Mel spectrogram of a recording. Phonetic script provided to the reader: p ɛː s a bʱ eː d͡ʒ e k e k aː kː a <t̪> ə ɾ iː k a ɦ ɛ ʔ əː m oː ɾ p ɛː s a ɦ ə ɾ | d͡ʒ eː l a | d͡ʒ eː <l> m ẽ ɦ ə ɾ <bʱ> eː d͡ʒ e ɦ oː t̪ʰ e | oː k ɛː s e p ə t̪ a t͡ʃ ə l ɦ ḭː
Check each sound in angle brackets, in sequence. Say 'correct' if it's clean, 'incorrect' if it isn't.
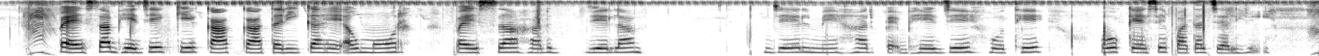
correct, correct, correct

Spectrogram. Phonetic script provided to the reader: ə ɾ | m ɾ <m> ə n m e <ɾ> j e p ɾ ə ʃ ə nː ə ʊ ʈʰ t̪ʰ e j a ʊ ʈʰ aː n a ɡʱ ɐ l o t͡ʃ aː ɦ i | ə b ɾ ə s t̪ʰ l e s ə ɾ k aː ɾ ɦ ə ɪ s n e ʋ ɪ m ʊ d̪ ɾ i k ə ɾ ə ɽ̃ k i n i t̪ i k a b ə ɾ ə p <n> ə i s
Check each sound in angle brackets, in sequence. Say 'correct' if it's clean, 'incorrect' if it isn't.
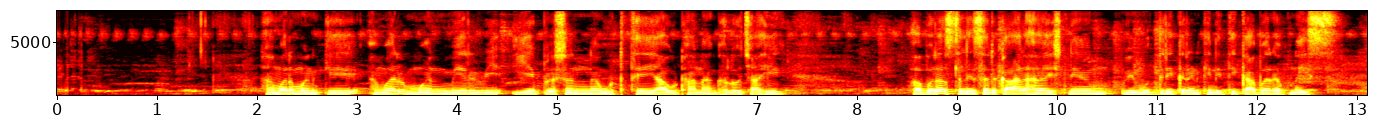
correct, correct, correct

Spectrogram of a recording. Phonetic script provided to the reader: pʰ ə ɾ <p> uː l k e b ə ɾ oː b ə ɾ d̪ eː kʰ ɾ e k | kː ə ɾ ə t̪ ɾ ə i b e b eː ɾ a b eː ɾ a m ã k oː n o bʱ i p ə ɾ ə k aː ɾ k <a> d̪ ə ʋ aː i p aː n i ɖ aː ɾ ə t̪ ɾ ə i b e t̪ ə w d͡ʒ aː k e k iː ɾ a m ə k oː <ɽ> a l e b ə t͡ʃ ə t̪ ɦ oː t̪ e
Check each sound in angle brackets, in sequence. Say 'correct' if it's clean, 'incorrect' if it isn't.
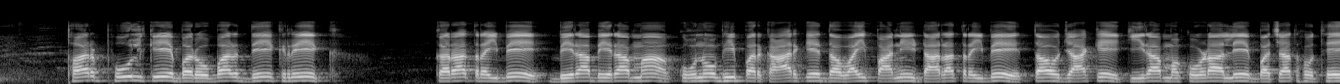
incorrect: pʰ, incorrect: e, correct

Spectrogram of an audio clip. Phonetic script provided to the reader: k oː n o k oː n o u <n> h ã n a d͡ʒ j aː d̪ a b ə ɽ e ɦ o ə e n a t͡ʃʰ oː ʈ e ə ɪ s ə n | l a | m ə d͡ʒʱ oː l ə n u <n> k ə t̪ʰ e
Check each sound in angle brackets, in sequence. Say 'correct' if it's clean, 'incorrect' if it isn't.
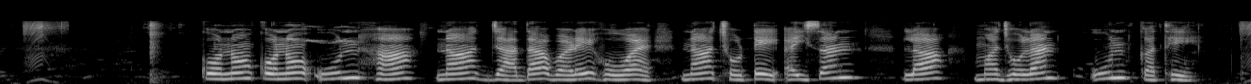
correct, correct

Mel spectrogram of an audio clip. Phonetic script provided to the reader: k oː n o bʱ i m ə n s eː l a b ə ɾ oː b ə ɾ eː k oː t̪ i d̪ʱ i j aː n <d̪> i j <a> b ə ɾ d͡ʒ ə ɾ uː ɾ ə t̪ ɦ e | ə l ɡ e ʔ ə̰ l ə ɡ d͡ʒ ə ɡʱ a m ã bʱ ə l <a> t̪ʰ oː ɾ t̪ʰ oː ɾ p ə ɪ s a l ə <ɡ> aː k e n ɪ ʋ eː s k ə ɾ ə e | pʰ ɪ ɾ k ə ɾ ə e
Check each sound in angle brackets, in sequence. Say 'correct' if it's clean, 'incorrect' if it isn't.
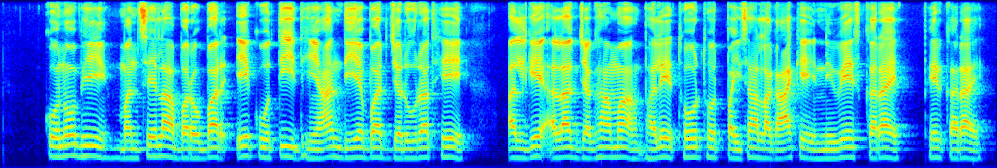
correct, incorrect: e, incorrect: e, correct

